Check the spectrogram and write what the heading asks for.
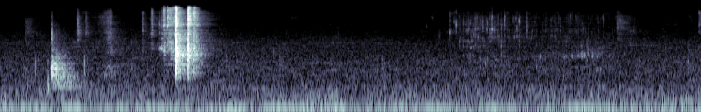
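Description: Glassware handled on a counter: a knock, then one loud sharp clink of glass about two seconds in, followed by a faint trickle of liquid being poured. A low steady hum runs underneath.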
